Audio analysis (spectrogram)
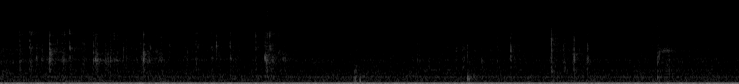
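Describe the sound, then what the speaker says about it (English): Soft, fairly quiet keystrokes on a computer keyboard arrive in irregular bursts of taps over a low steady background hum, with no speech. "one of the things that I got for Christmas is a new keyboard that is a hell of a lot quieter, so hopefully my clacking searching doesn't"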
